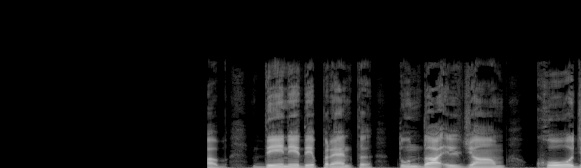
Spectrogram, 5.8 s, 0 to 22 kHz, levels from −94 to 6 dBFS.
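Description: A speech recording that opens in an audio dropout to silence: from the very start until 2.07 s there is nothing at all, not even room tone, before the speech arrives mid-flow. On a waveform that stretch is a flat line, and on a spectrogram it is solid black across every frequency, ending in a hard vertical edge. The likely cause is an input lost to a disconnected device, failed link or mute while the recorder kept writing silence, so whatever came before 2.07 s is gone.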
